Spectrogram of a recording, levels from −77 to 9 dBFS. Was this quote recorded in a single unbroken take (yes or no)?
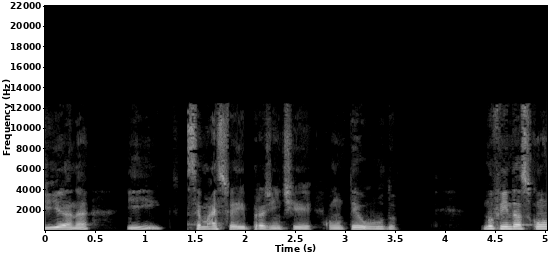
no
